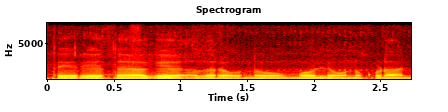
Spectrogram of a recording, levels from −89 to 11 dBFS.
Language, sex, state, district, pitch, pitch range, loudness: Kannada, male, Karnataka, Belgaum, 105 Hz, 100-105 Hz, -13 LUFS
